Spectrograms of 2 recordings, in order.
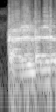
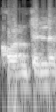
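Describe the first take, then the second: First: The first vowel sounds like 'a'. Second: The first vowel sounds like 'o'. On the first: It means satisfaction. The speaker calls it wrong. "കണ്ടന്റ് എന്ന് പറയരുത്" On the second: It means what something contains. The speaker calls it right. "കോണ്ടന്റ് എന്നേ പറയണം"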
